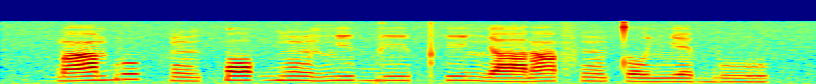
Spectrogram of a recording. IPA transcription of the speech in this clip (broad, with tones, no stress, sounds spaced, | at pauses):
ɡ͡b ã˨˦ b u˦ k͡p ũ˨ k͡p ɔ˦ ɡ͡b ũ˦˨ ɲ i˦ b iː˦ pʰ i˦ ɲ aː˨ ɾ ã˦ f ũ˨ t o˨ ɲ e˨ b u˨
